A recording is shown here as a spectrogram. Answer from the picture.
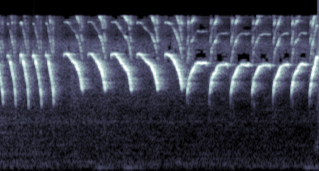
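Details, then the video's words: Yorkshire canary singing a training song meant for young canaries: bright, high whistled notes, each sweeping steeply downward, delivered in a fast steady series of about four per second, with a quieter trill near the top, over a clean background. "The Best Canary Training Song | Yorkshire Canary Singing"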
